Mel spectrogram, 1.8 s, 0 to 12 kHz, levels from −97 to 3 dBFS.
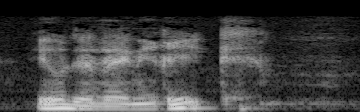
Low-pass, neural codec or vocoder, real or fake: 7.2 kHz; none; real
